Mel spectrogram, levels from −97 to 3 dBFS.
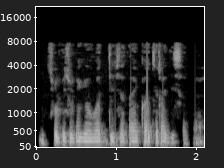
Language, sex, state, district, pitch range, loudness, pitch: Marathi, male, Maharashtra, Nagpur, 95-100 Hz, -28 LUFS, 100 Hz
